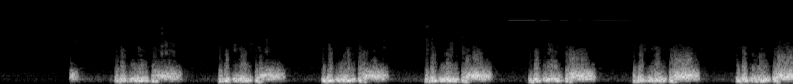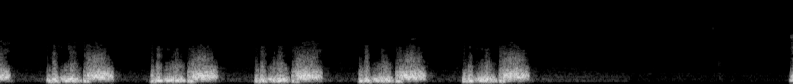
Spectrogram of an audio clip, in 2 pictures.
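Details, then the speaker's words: Severe pulmonary hypertension heard at the third and fourth left sternal spaces: ejection systolic murmur, loud second sound, and soft early diastolic Graham Steell murmur from pulmonary valve ring dilatation, regular cycles near 58 a minute. "لكن كمان ممكن نسمع an early diastolic murmur نتيجة dilatation of the pulmonary valve ring زي الآتي."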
